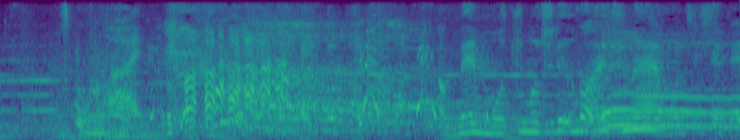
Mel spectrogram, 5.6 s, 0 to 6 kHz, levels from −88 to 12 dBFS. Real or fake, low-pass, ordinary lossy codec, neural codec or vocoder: real; 5.4 kHz; none; none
